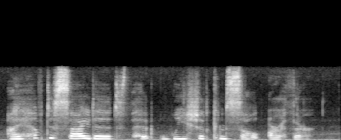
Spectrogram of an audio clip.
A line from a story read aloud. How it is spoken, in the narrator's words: Merlin whispered at last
